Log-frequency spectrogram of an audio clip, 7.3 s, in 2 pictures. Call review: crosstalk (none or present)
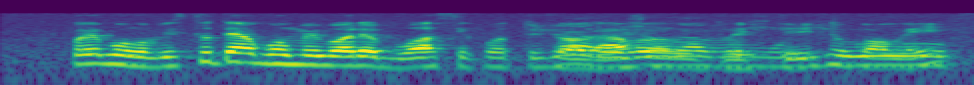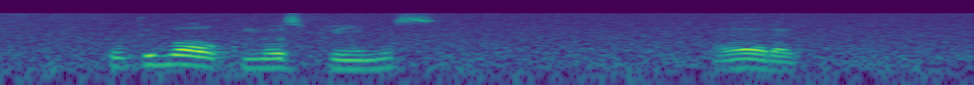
present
